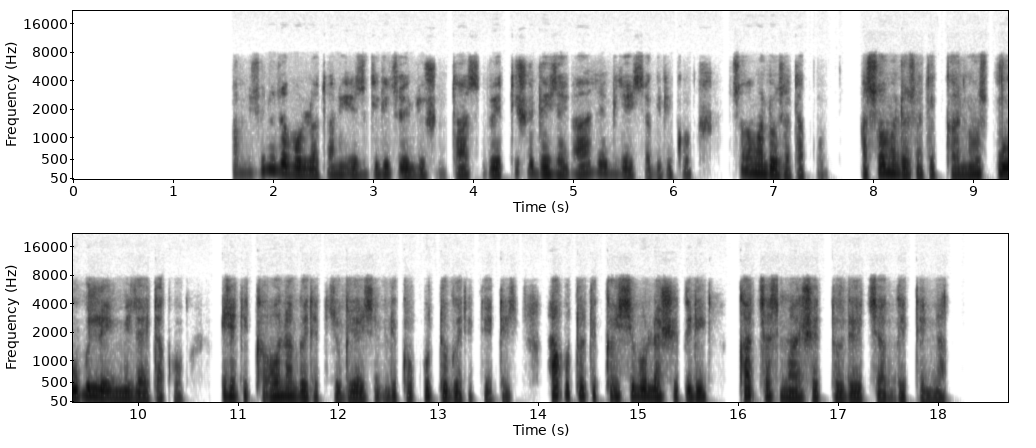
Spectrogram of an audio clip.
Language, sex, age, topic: Gamo, male, 25-35, agriculture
